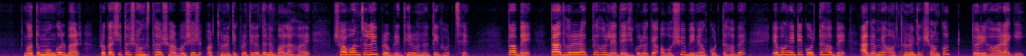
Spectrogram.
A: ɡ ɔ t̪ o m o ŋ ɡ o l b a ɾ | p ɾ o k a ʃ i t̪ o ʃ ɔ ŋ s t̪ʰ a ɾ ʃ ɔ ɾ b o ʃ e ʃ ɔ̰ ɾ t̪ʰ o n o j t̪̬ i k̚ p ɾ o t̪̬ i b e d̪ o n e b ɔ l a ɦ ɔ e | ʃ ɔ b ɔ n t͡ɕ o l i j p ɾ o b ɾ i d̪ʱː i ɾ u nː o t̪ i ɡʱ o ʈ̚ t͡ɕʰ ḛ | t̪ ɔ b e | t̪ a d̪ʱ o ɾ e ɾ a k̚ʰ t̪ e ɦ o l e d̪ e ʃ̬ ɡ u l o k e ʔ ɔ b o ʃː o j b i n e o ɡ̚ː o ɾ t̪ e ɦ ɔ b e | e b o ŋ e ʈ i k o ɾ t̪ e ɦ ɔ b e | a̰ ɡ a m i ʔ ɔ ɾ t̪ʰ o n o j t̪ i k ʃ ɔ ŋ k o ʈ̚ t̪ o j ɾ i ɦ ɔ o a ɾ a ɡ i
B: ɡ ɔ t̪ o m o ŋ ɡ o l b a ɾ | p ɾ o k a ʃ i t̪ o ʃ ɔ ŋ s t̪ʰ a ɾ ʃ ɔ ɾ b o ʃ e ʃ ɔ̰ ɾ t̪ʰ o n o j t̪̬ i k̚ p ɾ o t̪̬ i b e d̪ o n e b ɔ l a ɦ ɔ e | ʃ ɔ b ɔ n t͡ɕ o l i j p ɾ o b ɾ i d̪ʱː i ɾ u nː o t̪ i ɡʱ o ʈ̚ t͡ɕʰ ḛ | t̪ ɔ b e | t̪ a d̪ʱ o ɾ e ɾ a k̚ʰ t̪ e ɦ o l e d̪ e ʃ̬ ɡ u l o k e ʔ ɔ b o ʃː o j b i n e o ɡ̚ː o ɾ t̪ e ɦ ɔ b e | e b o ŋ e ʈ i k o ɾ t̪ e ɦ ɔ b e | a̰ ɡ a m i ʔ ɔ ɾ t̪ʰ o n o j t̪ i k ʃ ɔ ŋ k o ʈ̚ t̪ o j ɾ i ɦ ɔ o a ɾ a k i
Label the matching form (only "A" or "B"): A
